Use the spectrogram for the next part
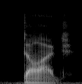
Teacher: You don't say that middle D at all. It's just dodge. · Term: Completely silent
